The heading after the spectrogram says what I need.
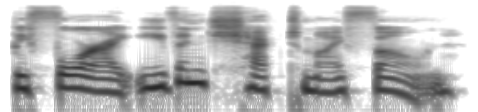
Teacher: before I gets pulled together fast in real speech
